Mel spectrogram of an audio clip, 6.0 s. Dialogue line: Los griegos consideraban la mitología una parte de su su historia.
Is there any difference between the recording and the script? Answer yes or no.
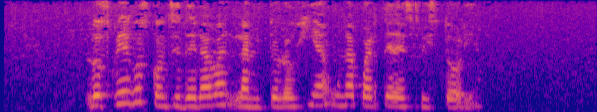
no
